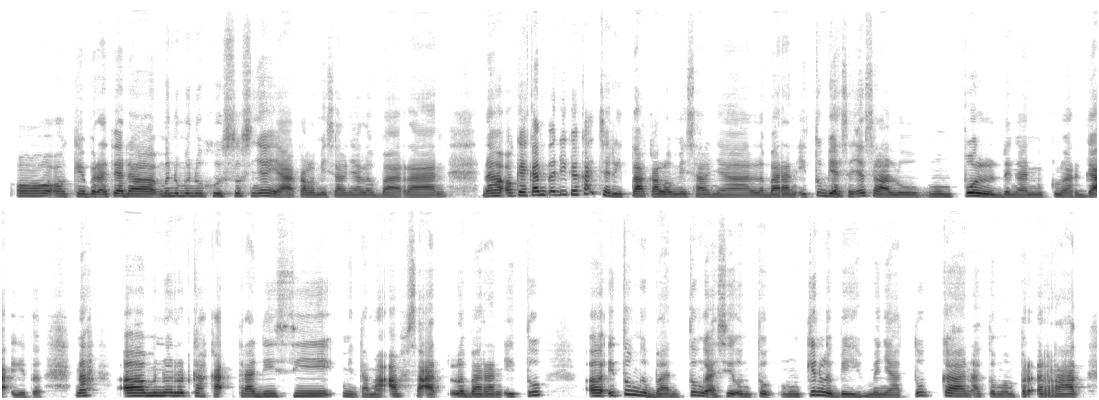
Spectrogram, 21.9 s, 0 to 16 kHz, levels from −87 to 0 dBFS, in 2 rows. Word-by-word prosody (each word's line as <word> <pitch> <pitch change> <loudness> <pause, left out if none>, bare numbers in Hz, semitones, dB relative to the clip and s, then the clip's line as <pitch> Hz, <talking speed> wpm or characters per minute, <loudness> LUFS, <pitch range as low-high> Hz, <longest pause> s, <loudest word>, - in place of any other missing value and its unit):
Oh 210 0 +1 0.2
oke, 195 0 -4
berarti 185 +2 +2
ada 190 -3 +3
menu-menu 205 0 -1
khususnya 205 +2 -3
ya 170 -3 +1
kalau 170 -2 -3
misalnya 160 0 -5
lebaran. 155 +2 -3 0.4
Nah, 220 +2 +3
oke 250 +3 +2
kan 290 +2 +6
tadi 300 +2 -3
Kakak 320 +8 -1
cerita 195 - +1
kalau 185 -2 +1
misalnya 170 -3 -4
lebaran 170 +2 0
itu 180 +7 -6
biasanya 190 0 +2
selalu 155 -8 0
ngumpul 185 0 +4
dengan 165 0 -4
keluarga 155 -2 0
gitu. 155 -1 -7 0.4
Nah, 230 +1 +3 0.3
eee, 230 +2 +9
menurut 235 +1 +2
Kakak 205 -2 -1
tradisi 200 +1 -1 0.2
minta 175 -3 -6
maaf 180 +2 0
saat 180 - +2
lebaran 185 -1 +1
itu, 245 +10 -3 0.5
eee, 230 +2 +3
itu 340 - 0
ngebantu 175 - -1
nggak - - +2
sih 200 +2 -1
untuk 185 +1 -3
mungkin 190 +10 -2
lebih 175 -1 +1
menyatukan 195 +6 -2
atau 185 0 -6
mempererat 185 +2 -2
185 Hz, 130 wpm, -24 LUFS, 170-210 Hz, 0.5 s, eee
